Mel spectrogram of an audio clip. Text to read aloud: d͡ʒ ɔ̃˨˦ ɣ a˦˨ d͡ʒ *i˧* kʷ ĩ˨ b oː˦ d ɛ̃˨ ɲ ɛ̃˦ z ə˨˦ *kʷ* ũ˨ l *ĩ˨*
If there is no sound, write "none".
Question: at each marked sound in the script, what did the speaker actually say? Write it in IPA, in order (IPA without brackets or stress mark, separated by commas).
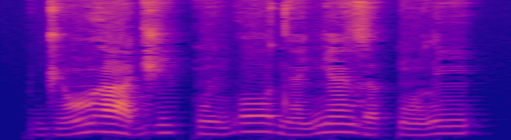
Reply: i˧, k͡p, ĩ˦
